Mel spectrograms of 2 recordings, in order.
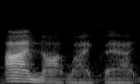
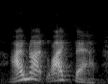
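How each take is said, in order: First: Low, slow, brushing it off; mock dismissive denial. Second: Higher and louder, NOT pushed hard; defensive mock denial. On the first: Grandiose narcissist shrugging off criticism, lightly dismissive. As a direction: sniff at the accusation, unbothered. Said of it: "will just let it all roll off their shoulder". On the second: Covert narcissist rejecting criticism, hammed-up rising denial. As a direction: bristle and push back on "not". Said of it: "with each denial, the pitch raises".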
